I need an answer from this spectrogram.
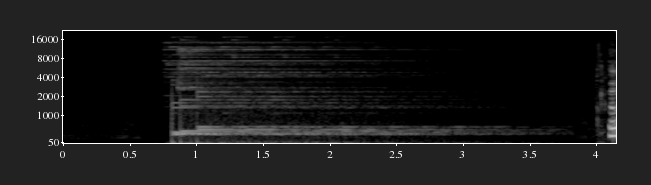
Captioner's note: chimes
